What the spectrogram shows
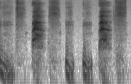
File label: nay, beatbox; Drum loops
